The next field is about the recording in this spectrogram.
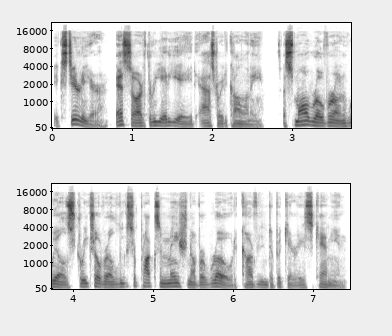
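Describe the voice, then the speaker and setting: Low, husky man narrating a screenplay. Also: lively intonation, fairly quick, few pauses, a little mellow, no echo, studio quality. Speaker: stage-direction reader. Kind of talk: scripted narration at a screenplay table read.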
